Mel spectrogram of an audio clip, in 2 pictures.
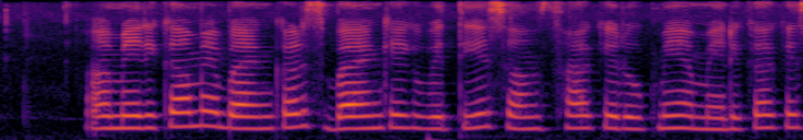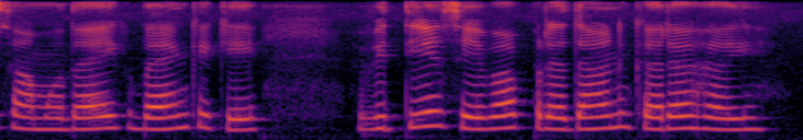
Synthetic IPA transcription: ɐmeːɾɪkamẽbɛ̃ːŋkəɾsbɛ̃ːŋkeːkʋɪd̪jəsə̃ñst̪ʰakeɾuːpmẽɐmeːɾɪkakesaːmʊd̪aːjɪkbɛ̃ːŋkːe | ʋɪt̪jəseːʋapɾəd̪aːnkəɾəɦɛi

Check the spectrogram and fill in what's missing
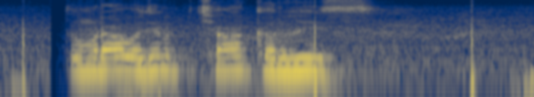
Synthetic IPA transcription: t̪ʊmɾaːʋɐd͡ʒənkt͡ʃãːkəɾuɦis

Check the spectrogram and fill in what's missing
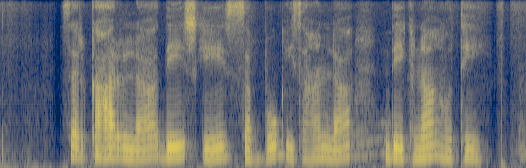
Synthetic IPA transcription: səɾkaːɾləd̪eːʃkesəbːõkɪsaːnləd̪eːkʰnaɦoːt̪ʰeː

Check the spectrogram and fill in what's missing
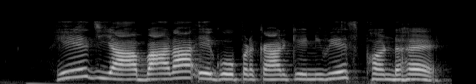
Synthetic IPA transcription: heːd͡ʒjabaːɾaʔeːɡopɾəkaːɾkenɪʋeːspʰə̃ɳɖɦɛː

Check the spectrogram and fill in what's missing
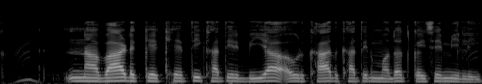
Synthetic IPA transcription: nabaɖkekʰet̪ikʰat̪iɾbijaɔ̰ʊɾkʰad̪kʰat̪iɾməd̪əd̪kəjsemili

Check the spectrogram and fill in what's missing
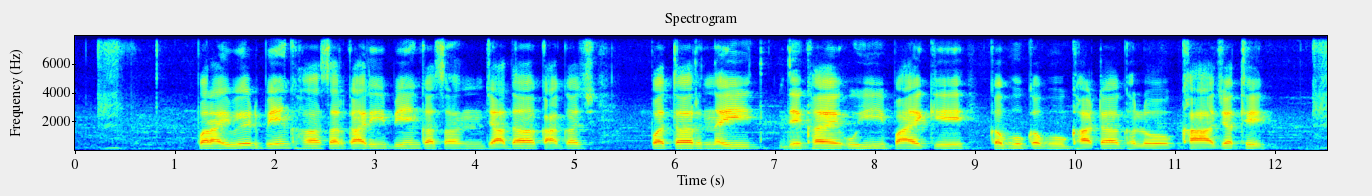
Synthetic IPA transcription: pɾaːɪʋeʈbẽŋkɦəsəɾkaːɾibẽŋkəsənd͡ʒjaːd̪akaːɡəd͡ʒ | pət̪əɾnəid̪ekʰəeuɦipajkekəbʱukəbʱuɡʱaːʈaɡʱəlokʰad͡ʒət̪ʰe

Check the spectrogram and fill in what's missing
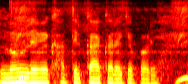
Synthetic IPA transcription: lonlebekʰat̪iɾkãkəɾekepəɽi

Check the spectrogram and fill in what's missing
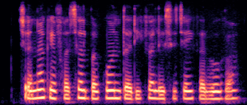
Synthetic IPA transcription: t͡ʃɐ̰nakefʰɐsəlpɐɾkoːnt̪ɐɾiːkalesɪt͡ʃaːikɐɾboːɡaː

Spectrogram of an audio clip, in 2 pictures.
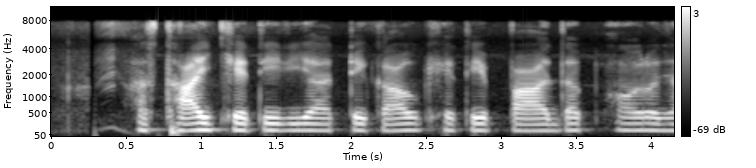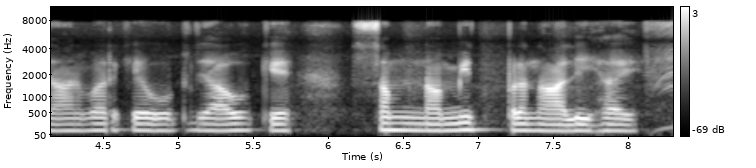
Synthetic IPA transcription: əst̪ʰaːikʰeːt̪iɾijaʈɪkaːukʰeːt̪ipaːd̪əpɔːɾd͡ʒaːnwəɾkeʊpd͡ʒaːukesəmnəmɪt̪pɾənaːliɦɛɛ

